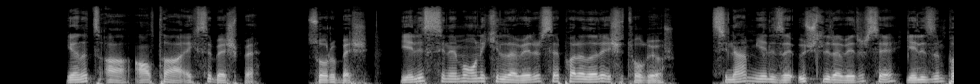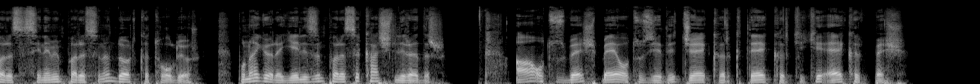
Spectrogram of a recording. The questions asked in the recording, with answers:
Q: Buna göre Yeliz'in parası kaç liradır?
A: Yanıt B 37.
